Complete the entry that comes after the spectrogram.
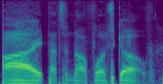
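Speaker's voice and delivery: loud, firm order to leave; stern call. Retold or imitated. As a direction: bark it out to move along. Hank retold, impatient.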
